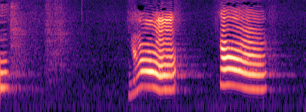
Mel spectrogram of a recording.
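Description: Two drawn-out meows about a second apart, each rising and then falling in pitch.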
